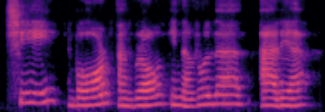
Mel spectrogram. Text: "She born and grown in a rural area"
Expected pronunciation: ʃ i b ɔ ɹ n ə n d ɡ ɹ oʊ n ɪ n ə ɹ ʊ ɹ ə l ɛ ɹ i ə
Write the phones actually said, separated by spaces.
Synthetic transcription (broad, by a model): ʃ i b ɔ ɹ ə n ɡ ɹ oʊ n ɪ n ə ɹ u l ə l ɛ ɹ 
